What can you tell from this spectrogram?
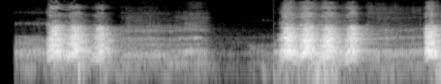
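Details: Angry dog barking: two quick runs of three harsh, loud barks separated by a short silence, then one more bark starting at the end; clean background with no other sounds.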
